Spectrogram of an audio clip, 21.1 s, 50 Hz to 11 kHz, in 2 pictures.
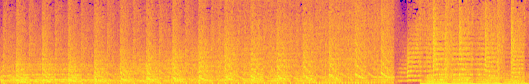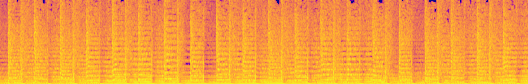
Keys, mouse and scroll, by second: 2.0 click, 2.5 middle click, 3.0-3.5 scroll up 3, 3.5-4.9 middle drag, 4.9 click, 5.3 scroll down 2, 5.5-9.5 middle drag, 9.5-11.0 right drag, 11.0 click, 11.4-13.2 middle drag, 13.2 scroll down 3, 13.5-14.0 middle drag, 14.0-14.5 scroll up 1, 14.5-15.8 shift+middle drag, 15.8 click, 16.7 click, 17.3 click, 17.6-18.2 middle drag, 18.2 click, 18.7 scroll down 1, 19.0-20.2 shift+middle drag, 20.2 click.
